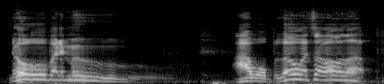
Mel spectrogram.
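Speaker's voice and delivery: very loud, high, menacing yell with "move" stretched. Threatening a bar crowd while holding a fake bomb: yelling a threat. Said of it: "this guy just yelling about".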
